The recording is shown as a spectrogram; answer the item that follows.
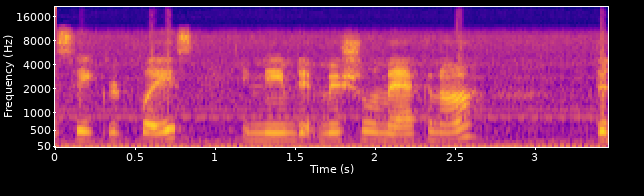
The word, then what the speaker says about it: Michilimackinac: 55 different spellings, but eventually Michilimackinac with a silent C at the end emerged as the favored form.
